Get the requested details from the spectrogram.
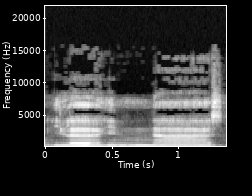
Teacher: huruf lam tidak diperdengarkan diidramkan ke nun · Mad tabii iaitu pada perkataan ilahi. Ilahi patut dipanjangkan ah dua harakat. Ah kerana huruf lam berharakat fathah tegak. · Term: alif lam syamsiah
